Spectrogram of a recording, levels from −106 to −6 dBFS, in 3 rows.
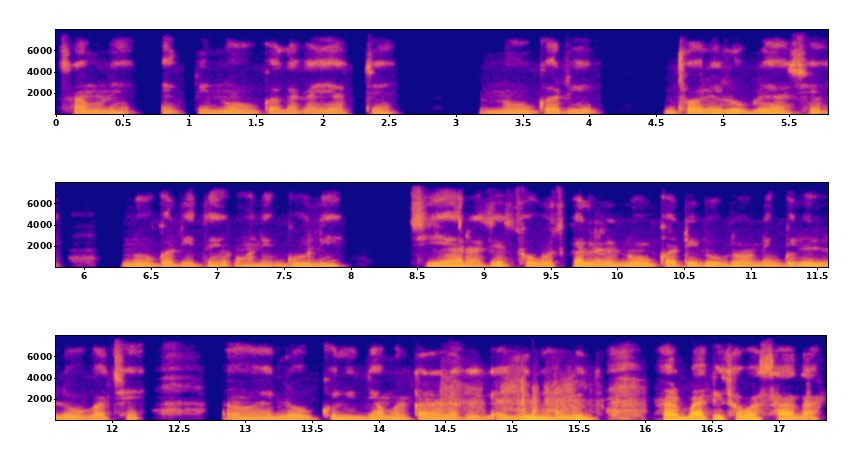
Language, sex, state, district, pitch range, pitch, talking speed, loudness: Bengali, male, West Bengal, North 24 Parganas, 135-160 Hz, 145 Hz, 115 wpm, -23 LUFS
